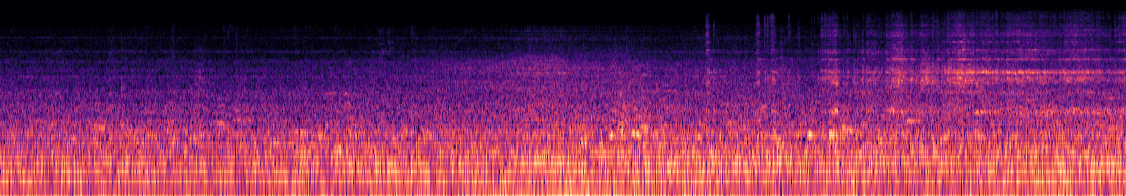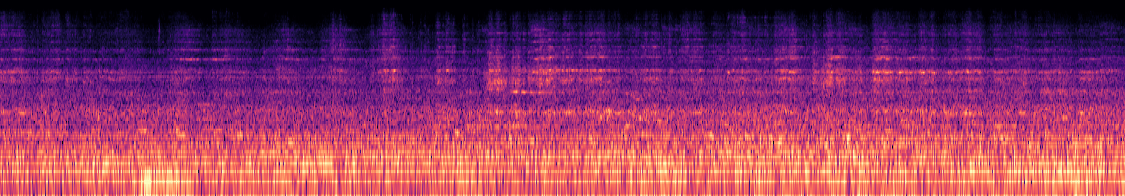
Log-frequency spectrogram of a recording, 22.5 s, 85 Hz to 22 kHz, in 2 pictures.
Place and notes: Place de la Gare Grenoble evening curfew - Place de la Gare Grenoble evening curfew=sundscape
"Place de la Gare, Grenoble, evening curfew in the time of COVID19": Soundscape.
Chapter 172-bis (add on august 18 2022) of Ascolto il tuo cuore, città. I listen to your heart, city
Thursday, June 3rd, 2021: recording from hotel room window in front of the Grenoble railway station during evening curfew. Almost than one year and four months after emergency disposition due to the epidemic of COVID19.
Start at 9:31 p.m. end at 9:52 p.m. duration of recording 21’20”
3 June 2021, 21:31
